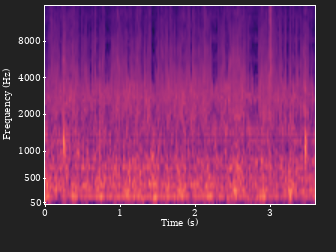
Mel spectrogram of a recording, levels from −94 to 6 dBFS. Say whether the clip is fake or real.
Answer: fake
